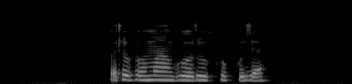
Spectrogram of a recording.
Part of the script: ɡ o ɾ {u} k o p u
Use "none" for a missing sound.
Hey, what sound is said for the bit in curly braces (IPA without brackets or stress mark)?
u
